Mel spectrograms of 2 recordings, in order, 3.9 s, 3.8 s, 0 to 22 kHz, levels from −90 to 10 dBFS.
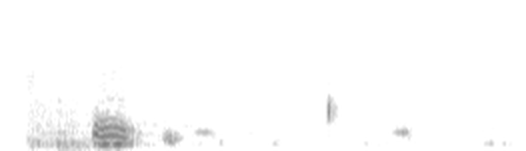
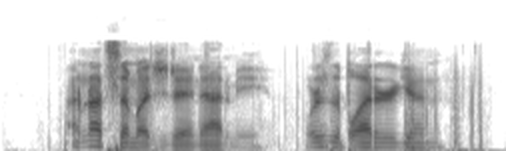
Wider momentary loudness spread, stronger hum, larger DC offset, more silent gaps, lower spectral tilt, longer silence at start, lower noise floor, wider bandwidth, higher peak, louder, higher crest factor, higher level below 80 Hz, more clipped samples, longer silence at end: first, 20 LU vs 13 LU; neither; neither; neither; first, -9 dB/octave vs -2.5 dB/octave; second, 0.2 s vs 0.5 s; first, under -90 dBFS vs -51 dBFS; second, 5.6 kHz vs 10 kHz; second, -34 dBFS vs -4 dBFS; second, -50 LUFS vs -24 LUFS; about the same, 20 dB vs 22 dB; second, under -90 dBFS vs -52 dBFS; neither; first, 0.9 s vs 0.15 s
